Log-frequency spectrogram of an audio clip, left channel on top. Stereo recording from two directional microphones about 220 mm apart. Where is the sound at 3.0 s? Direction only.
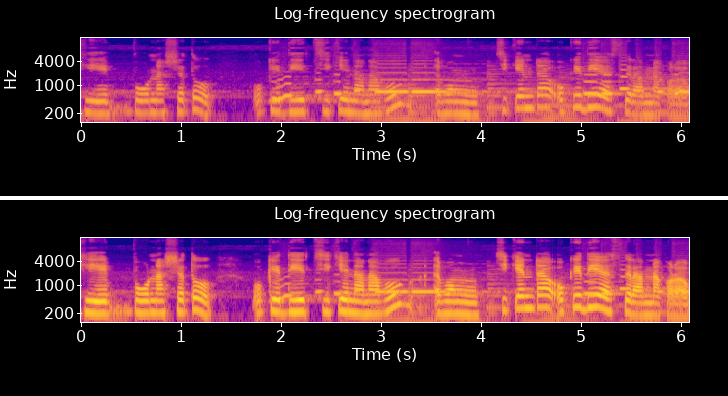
Centre (ahead or behind).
